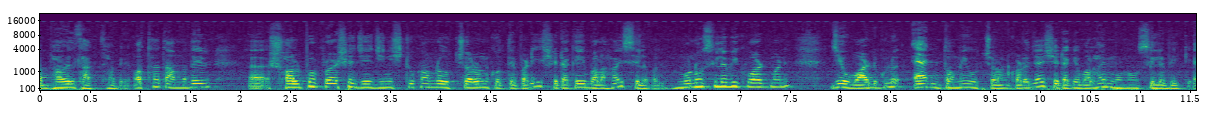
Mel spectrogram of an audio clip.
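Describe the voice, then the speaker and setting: A man with a mellow, warm voice and a Bengali accent teaches an online beginners' English lesson. He explains patiently, repeats key points and keeps checking that his students follow. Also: mid-range voice.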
